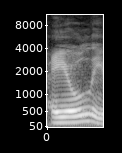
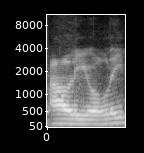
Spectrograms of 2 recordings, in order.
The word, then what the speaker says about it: aioli: spain and then uh aioli or alioli depending on on who you're you know who's pronouncing it so both mayonnaise and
